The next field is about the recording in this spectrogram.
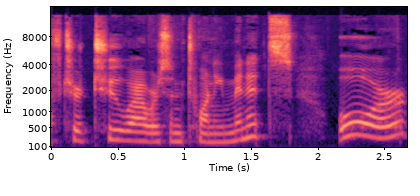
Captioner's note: speaking in French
